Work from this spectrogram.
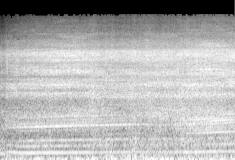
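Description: A brand-new motorcycle engine runs steadily while being ridden, a loud, smooth, continuous drone with a constant low hum and wind rush and no pauses.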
